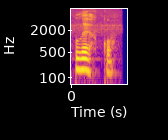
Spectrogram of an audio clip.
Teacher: дзвінкий г стає глухим х тому що далі йде глухий к який впливає на вимову попереднього звуку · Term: асиміляція за глухістю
